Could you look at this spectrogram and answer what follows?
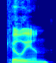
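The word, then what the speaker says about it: Cillian: our main character's performance how do you say his name selan cyan Murphy yeah they're British celan and and um Christopher Nolan uhhuh so they say Killian I'm I'm gonna I'm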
